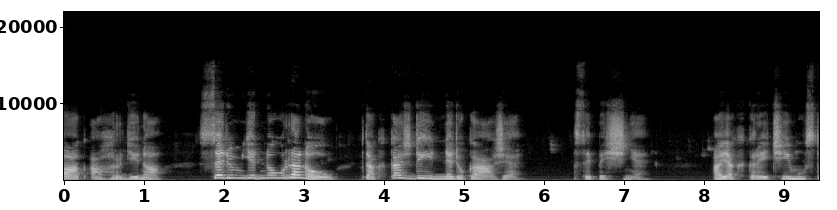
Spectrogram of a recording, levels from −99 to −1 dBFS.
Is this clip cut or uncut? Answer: cut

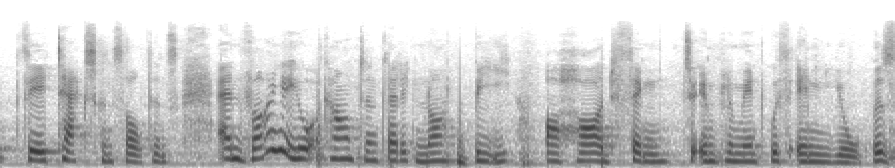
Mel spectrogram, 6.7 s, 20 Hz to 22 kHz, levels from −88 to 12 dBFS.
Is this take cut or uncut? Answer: cut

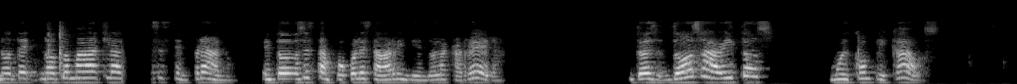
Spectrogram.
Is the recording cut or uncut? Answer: uncut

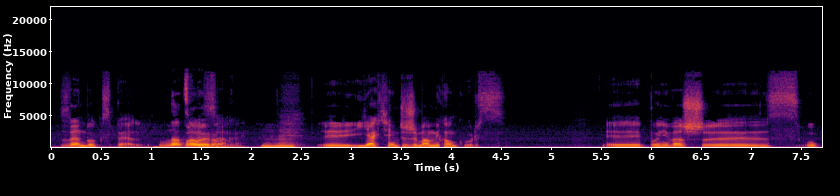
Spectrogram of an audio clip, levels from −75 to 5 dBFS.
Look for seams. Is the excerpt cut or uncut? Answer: cut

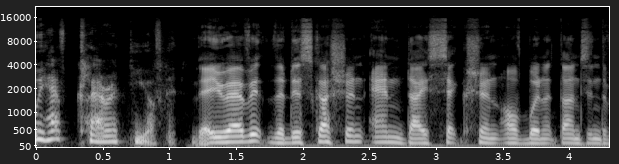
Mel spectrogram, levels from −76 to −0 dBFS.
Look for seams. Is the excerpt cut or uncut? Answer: cut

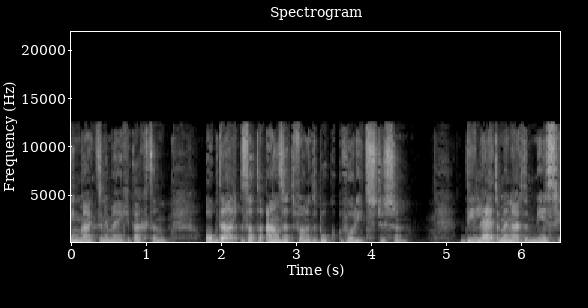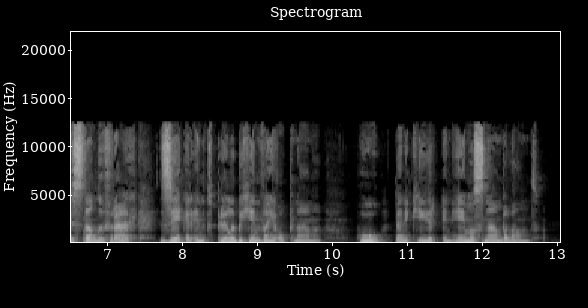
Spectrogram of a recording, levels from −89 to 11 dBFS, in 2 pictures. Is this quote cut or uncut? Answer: uncut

